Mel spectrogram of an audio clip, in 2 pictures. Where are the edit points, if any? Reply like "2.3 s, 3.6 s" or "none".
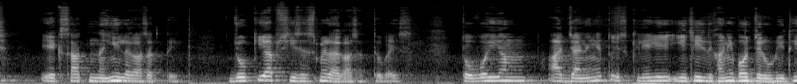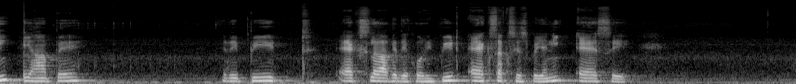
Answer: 8.2 s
